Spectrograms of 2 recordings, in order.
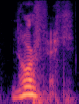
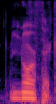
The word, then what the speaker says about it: Norfolk: I always say Norfolk. Much like the word folks. Yeah. They say Norfolk. Norfolk. That's how they say it.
